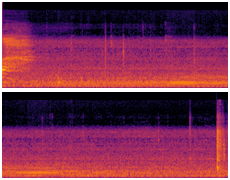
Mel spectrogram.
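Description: Night road traffic, a low steady rumble of car engines passing and idling nearby, fairly faint, with a brief louder burst at the very start and a click near the end.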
